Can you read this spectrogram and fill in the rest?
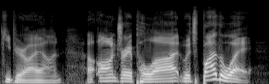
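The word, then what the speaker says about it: Ondřej: Like the American was A-N-D-R-E. This Andre Palat is O-N-D-R-E-J. – Andre. – Ooh, the J is silent. – Andre. – It's soft J. – Exactly. Real soft J.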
